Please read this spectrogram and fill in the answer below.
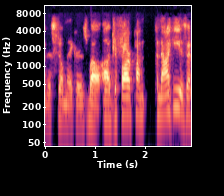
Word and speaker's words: Jafar Panahi: Uh, Jafar Panahi, is that how you pronounce it? Yeah, I was going to ask, have you seen anything else by Jafar Panahi?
